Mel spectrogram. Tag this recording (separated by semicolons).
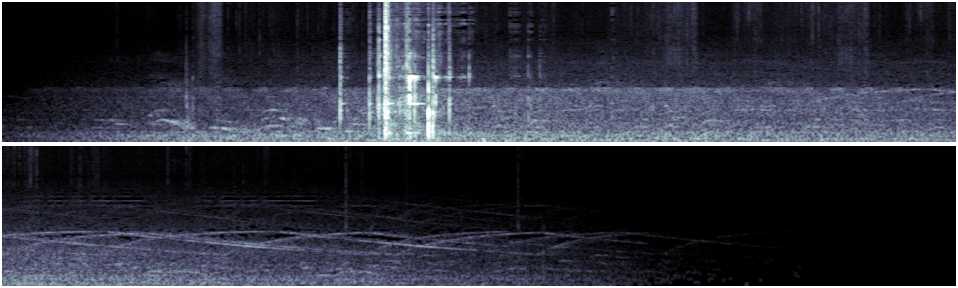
ambient; crash; foley; outdoor; window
